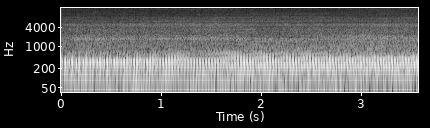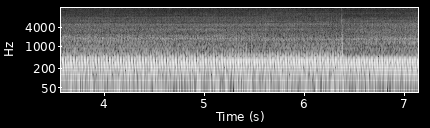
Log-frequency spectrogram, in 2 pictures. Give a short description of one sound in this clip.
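A motorcycle engine hums steadily, its pitch rising slowly as it speeds up.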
